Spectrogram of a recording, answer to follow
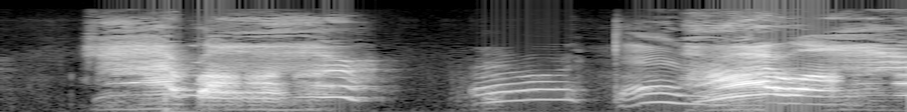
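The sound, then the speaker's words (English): Several children let out loud, drawn-out roars imitating tigers, in two bursts separated by a short pause, with the second group of roars rising higher and more shrill. “Let's say hi again like a raw tiger again.”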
